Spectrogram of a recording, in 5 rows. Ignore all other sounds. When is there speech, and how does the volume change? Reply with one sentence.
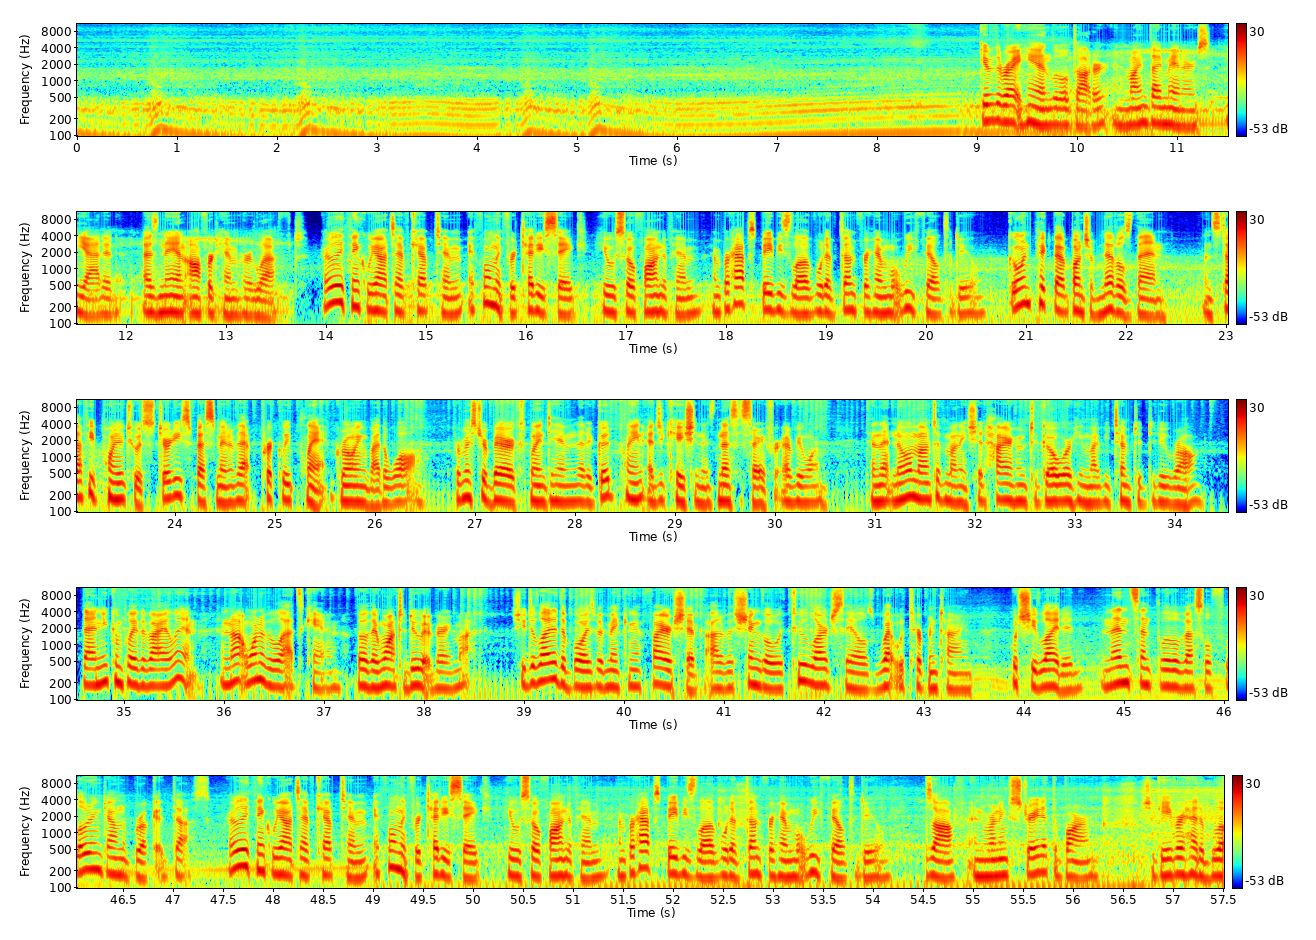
You can hear the speech from 9.1 to 57.4 s, at a steady volume.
